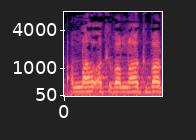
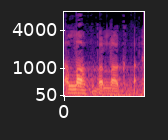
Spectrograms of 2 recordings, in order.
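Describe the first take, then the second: First: Muezzin's call. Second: Quiet repeating. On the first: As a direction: sound it like the muezzin calling. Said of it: "تعرفون". (نداء المؤذن بخفة) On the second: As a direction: lower and softer, repeating under the breath. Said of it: "تقول". (ترديد بصوت منخفض وهادئ) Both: Shown as a demonstration.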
